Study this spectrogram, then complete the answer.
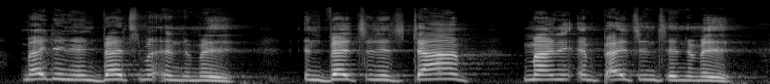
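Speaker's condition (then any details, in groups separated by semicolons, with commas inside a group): Cerebral palsy; born premature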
